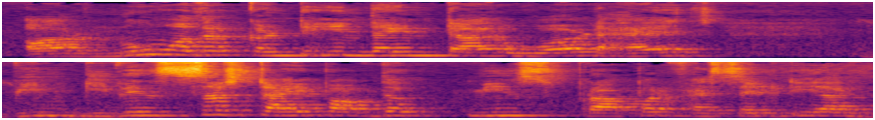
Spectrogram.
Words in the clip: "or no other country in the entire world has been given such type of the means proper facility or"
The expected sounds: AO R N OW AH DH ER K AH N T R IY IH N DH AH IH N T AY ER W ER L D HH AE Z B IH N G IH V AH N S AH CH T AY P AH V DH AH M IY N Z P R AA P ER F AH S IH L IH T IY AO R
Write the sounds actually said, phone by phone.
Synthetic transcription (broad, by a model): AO R N OW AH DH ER K AH N T R IY IH N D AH IH N T AY ER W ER D HH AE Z B IH N G IH V AH N S AH CH T AY P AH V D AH M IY N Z P R AA P ER F AH S IH L IH T IY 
